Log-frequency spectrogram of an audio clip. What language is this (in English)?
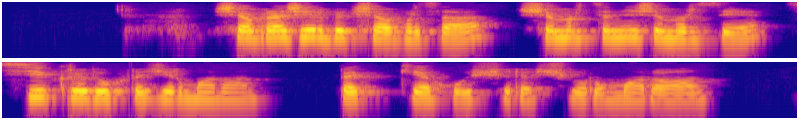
Chuvash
